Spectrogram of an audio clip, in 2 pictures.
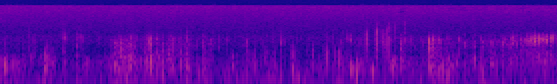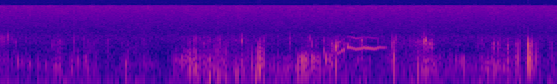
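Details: Gurgling, bubbling rumbles with a few squeaky tones over a noisy background: stomach growling (borborygmi) from hunger.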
